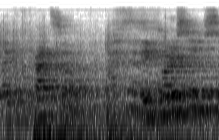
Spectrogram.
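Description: Speech only: a voice talking, with no other sound standing out.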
